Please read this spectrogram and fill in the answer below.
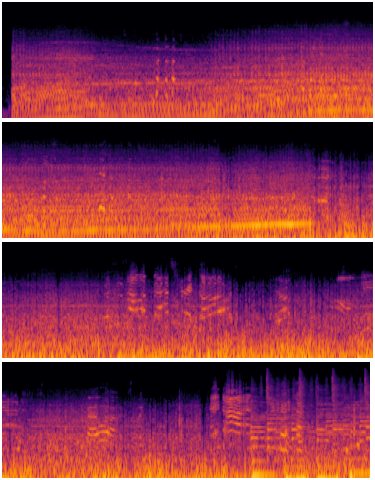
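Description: An open utility vehicle drives along a gravel road, giving a steady low rumble of engine and wind on the microphone that grows loud about seven seconds in.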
